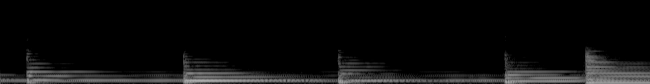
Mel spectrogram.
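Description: Double bass plucked pizzicato: five single notes, each ringing out and fading, the last two close together near the end. They sound over a sustained drone note held on a Yamaha Reface CP keyboard, as pitch and intonation practice against the drone.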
